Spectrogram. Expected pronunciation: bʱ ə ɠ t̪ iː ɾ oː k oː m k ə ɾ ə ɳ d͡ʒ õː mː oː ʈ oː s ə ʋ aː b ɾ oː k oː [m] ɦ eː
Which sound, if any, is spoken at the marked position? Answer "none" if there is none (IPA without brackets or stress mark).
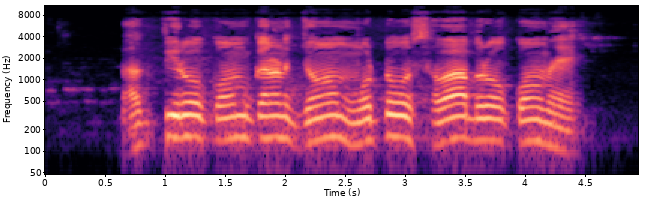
m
